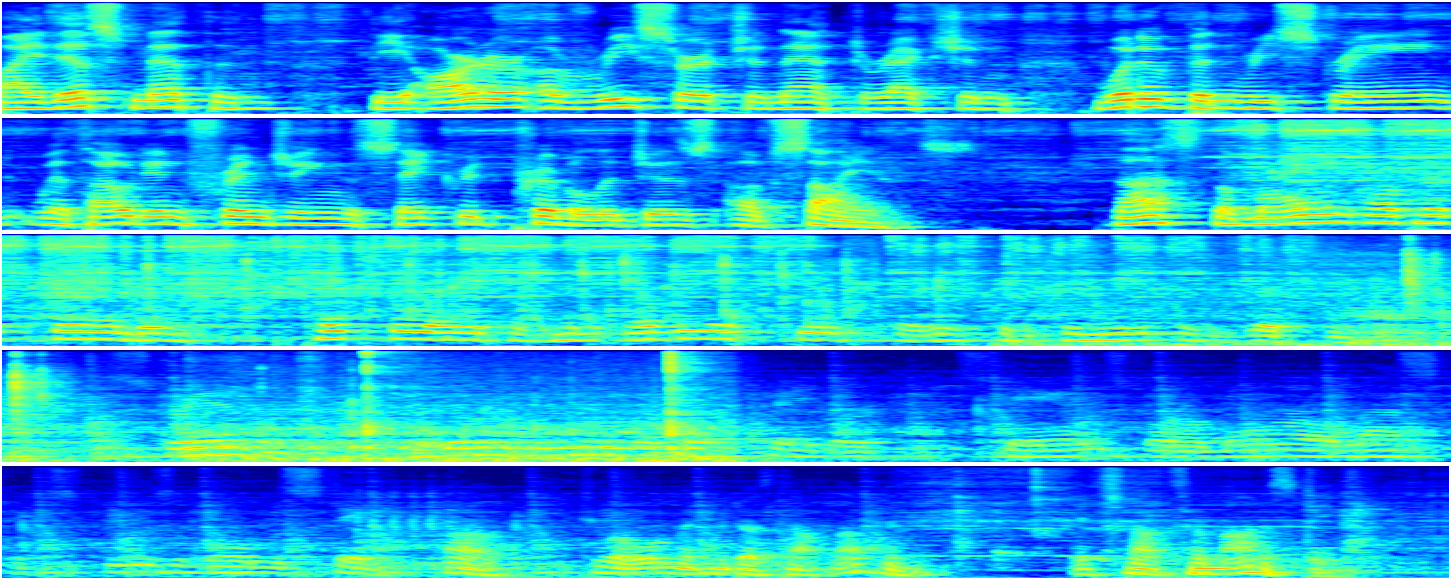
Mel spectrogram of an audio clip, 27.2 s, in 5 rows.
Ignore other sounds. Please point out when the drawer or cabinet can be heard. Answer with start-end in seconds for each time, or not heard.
23.1-23.9.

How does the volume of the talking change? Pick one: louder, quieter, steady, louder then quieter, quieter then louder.
quieter.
